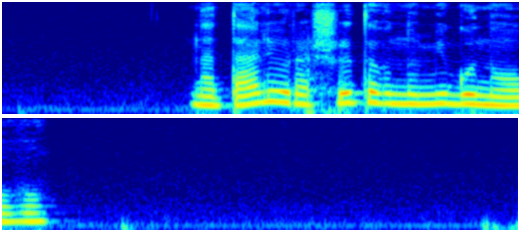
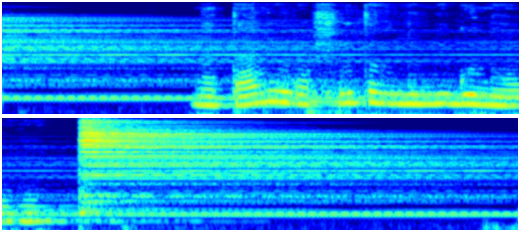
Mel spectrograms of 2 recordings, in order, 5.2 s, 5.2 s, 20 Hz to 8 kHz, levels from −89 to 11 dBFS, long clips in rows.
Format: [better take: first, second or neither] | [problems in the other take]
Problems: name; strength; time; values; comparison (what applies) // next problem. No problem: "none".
first | background sound (Crash cymbal); 4 dB above the speech // room echo; dies away in 1.2 s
